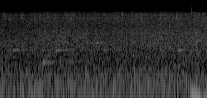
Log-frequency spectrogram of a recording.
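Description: Heavy rain beats on a car roof in the visual novel game Higurashi, a steady dense hiss of drops at an even level throughout.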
